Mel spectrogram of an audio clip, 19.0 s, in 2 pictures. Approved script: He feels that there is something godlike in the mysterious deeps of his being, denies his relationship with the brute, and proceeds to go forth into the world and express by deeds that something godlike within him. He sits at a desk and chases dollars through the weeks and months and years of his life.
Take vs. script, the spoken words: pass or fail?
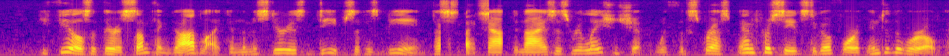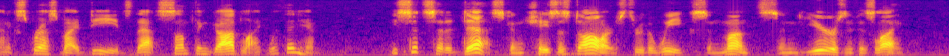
fail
